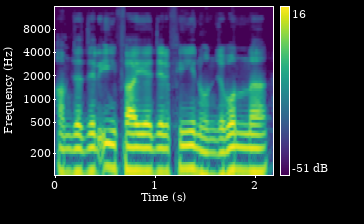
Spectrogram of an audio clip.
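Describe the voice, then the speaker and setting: A Bangladeshi man teaching Quran reading, spelling out each letter slowly and then chanting the verses. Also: mid-range voice, flat delivery, a little mellow, clean tone, no echo, clean studio sound. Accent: Bangladeshi Bengali. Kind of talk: spelling out Quran recitation lesson.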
